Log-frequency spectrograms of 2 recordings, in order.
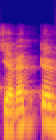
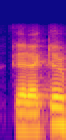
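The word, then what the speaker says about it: character: अब लेकिन यहाँ चे की देखें CH को, यहाँ काफ की साउंड है, आप चरक्टर नहीं बोल सकते, इसको क्या पढ़ेंगे? इसको क्या पढ़ेंगे? इसको कैरेक्टर पढ़ेंगे।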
